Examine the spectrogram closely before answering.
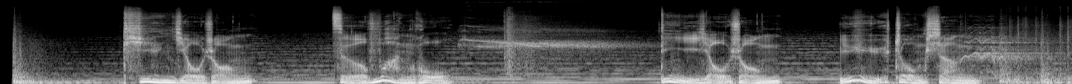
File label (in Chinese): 男 广告 样音 酒坊; 十八酒坊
